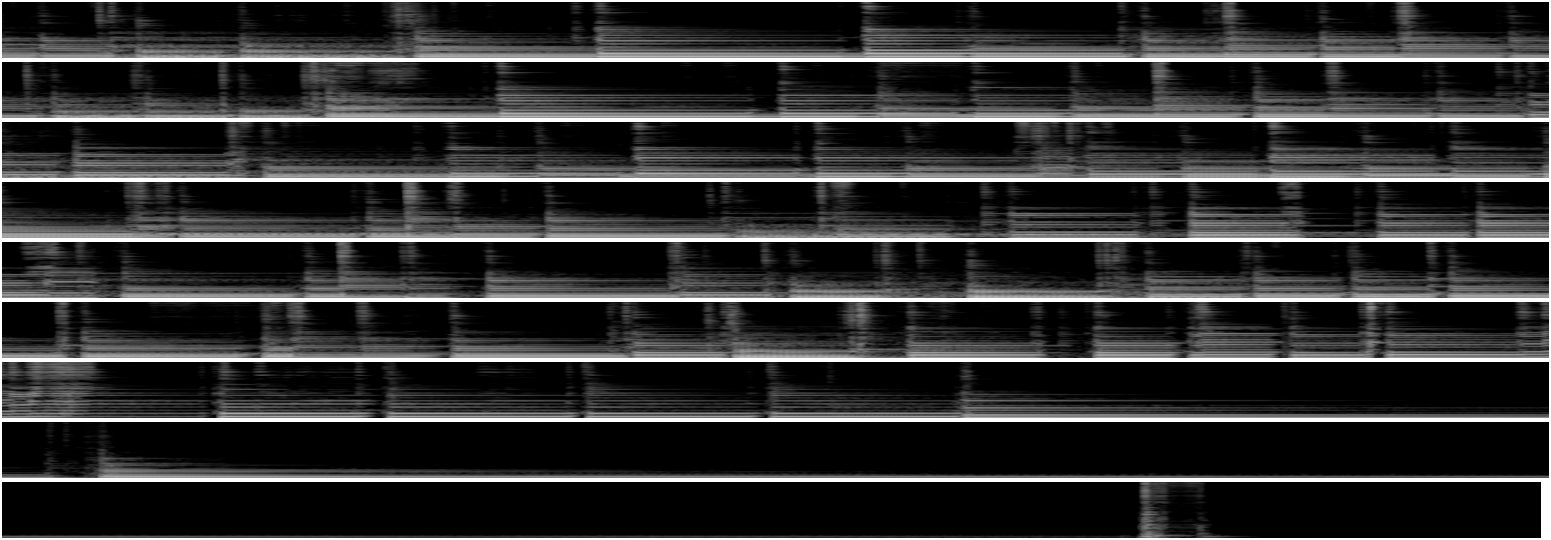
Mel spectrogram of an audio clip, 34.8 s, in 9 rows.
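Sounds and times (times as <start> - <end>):
bass guitar sample with half EQ: 0.0 - 34.3.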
